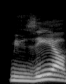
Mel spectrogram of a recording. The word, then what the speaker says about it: museum: เสียง ดี ๆ นะ เรา ไม่ ใช่ มิ้ว อย่า งี้ นะ อ่ะ เอา ใหม่ นะ Museum musium เห็น ม musium นะ คะ นะ อ่า เรา จะ ออก เสียง แบบ นี้ แปล ว่า พิพิธภัณฑ์ นั่น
